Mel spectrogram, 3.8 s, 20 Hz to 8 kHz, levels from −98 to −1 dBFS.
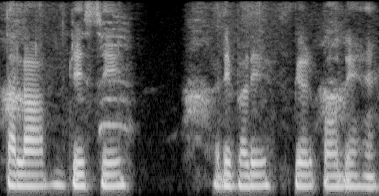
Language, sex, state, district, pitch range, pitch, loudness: Hindi, female, Uttar Pradesh, Ghazipur, 175-190 Hz, 180 Hz, -19 LUFS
